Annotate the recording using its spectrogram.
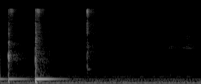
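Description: Palm slapping the base of an upturned plastic graduated cylinder: three hollow knocks, each with a brief low ring, the last one weaker. The knocks drive out thick glaze (specific gravity 1.58) that clings inside the cylinder.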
